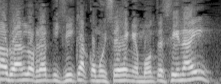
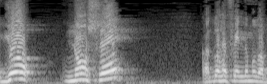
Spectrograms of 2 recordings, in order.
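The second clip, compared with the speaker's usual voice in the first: solemn Jesus. Acted. Preacher voices Jesus' words.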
